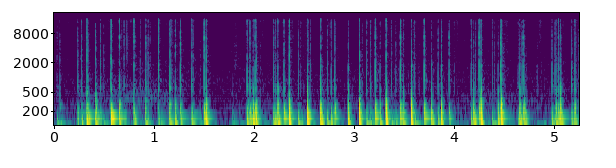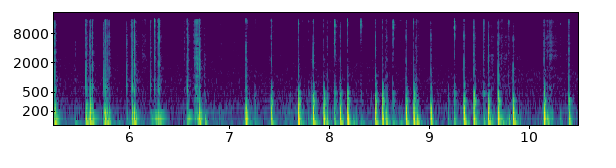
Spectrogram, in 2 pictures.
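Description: Fingernails tap and scratch the glossy face of a thin laminated, cork-backed hardboard placemat held close to the mic. Quick, dull taps land in dense runs with brief pauses, each one a short, low, muffled knock with almost no bright edge. Each tap dies away almost at once.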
